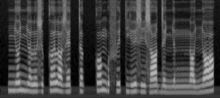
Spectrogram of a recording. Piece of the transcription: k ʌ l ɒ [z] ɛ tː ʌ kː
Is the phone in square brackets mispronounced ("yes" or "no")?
no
